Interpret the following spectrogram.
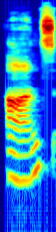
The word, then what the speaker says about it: aunts: capital, and that is aunts. I get that you say aunts and I say aunts. Clearly, we come from different parts of the country. Midwestern pronunciation, but Exactly.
